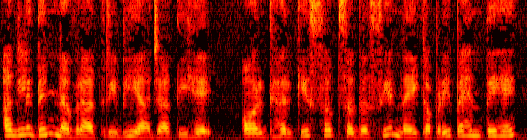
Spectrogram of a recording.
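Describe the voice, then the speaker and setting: Female storyteller for animated moral tales: high but mellow voice, scripted delivery, dry recording. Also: measured pace, breathy edge. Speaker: story narrator.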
